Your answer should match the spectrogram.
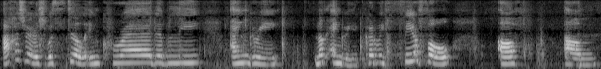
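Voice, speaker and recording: A woman telling a bedtime story to children off the cuff, in a halting way with emphatic repetition. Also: sits high, slight background noise, rough recording. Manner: halting, restarts and loses the thread, emphatic repetition.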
